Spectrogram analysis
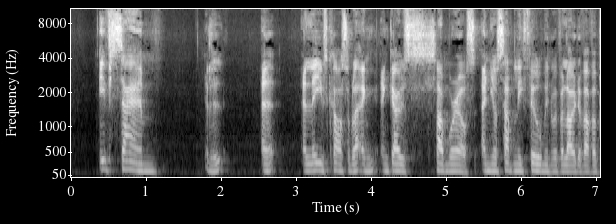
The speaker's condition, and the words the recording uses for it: Stuttering. My first two words started with W's, which is letters I stutter on sometimes.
